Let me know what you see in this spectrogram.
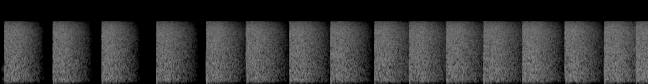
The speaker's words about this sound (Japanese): で、スネアの音に関しては、えー、っと、ちょっと、ノイズをメインにちょっと作ってみようかなというふうに思います。えー、っと、オシレーターを切って、ノイズだけ楽しむとこんな感じですね。で、えー、これに、えちょっとリリース。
